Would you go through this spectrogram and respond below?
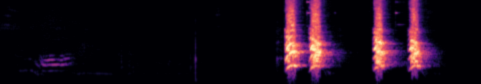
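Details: Pet dog barking as if talking to its owner: a soft, brief whine at first, then after a pause four sharp, loud barks in two quick pairs.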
